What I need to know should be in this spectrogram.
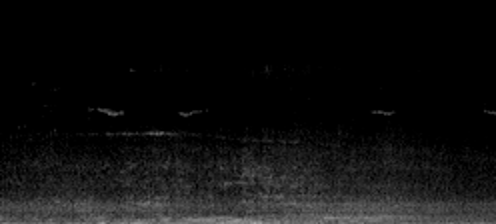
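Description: A heavy truck rumbles past close by.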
